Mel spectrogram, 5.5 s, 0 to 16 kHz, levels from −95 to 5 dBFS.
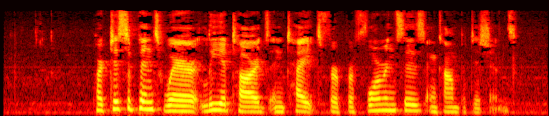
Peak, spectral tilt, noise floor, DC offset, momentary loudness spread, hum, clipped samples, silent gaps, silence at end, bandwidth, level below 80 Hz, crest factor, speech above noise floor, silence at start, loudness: -4 dBFS; -3.5 dB/octave; -52 dBFS; under 0.1%; 11 LU; none; under 0.1%; none; 0.35 s; 11.5 kHz; -60 dBFS; 18 dB; 32 dB; 0.95 s; -19 LUFS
